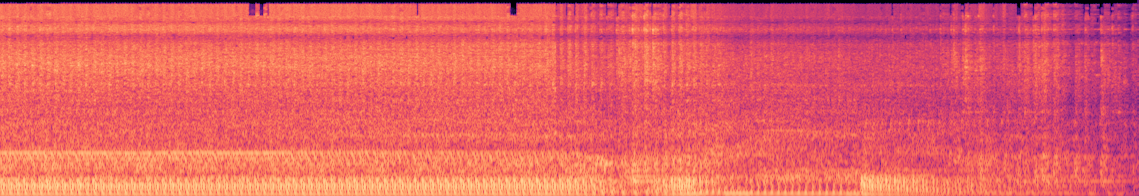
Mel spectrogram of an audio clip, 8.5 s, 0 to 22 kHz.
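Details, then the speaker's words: Honda IGX800 pressure washer engine after a repair attempt: fast putter that dips and surges before settling, throttle slightly more even but still hunting; owner suspects oil pulled from the crankcase through the PCV into the intake and spark plugs. "sounds like it evened out the throttle a little bit"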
